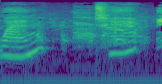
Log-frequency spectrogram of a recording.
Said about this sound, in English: the chickens push and flap and flutter around their legs and try to jump over each other to get to the food first.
